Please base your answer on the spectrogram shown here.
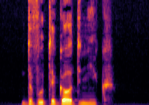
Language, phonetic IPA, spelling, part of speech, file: Polish, [ˌdvutɨˈɡɔdʲɲik], dwutygodnik, noun, Pl-dwutygodnik.ogg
